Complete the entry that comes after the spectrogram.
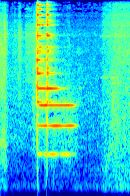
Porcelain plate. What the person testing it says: l'ultime contrôle qualité ça sonne bien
